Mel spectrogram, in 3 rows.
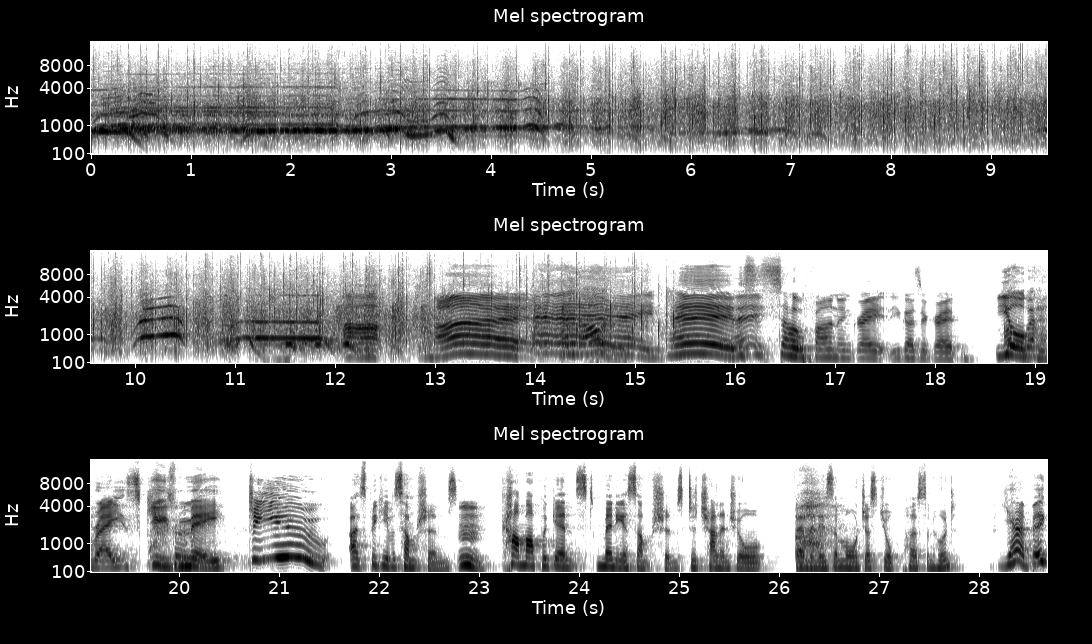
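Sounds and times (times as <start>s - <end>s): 
audience applauding and cheering for comedian Mae Martin at a live comedy show: 0.0s - 16.3s
speech: 16.6s - 21.1s, 21.7s - 28.6s.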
